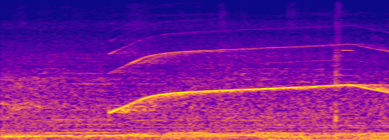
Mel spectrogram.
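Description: Police car siren in a video game wailing as a clear rising sweep that climbs and holds steady, loud and continuous over a low rumbling engine-like drone, with no talk.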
